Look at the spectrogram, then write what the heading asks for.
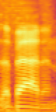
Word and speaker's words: Abaddon: The correct pronunciation is Abaddon.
